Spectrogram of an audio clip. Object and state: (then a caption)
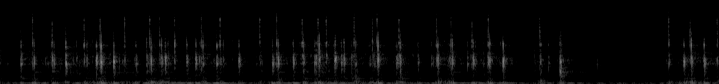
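Plastic mechanical keyboard. Fingertips type on a full-size RGB-backlit mechanical keyboard with plastic keycaps, resting on a desk in a dim room. The rapid, quick-decaying key presses produce clicky, clacky taps centered around 1 kHz with bright tops. A brief lull falls near the six-second mark before the typing resumes.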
